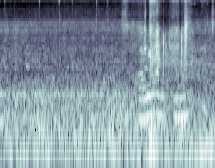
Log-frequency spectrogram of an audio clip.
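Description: Steady low rumble of a moving bus heard from inside the cabin, with a short voice sound near the end.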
